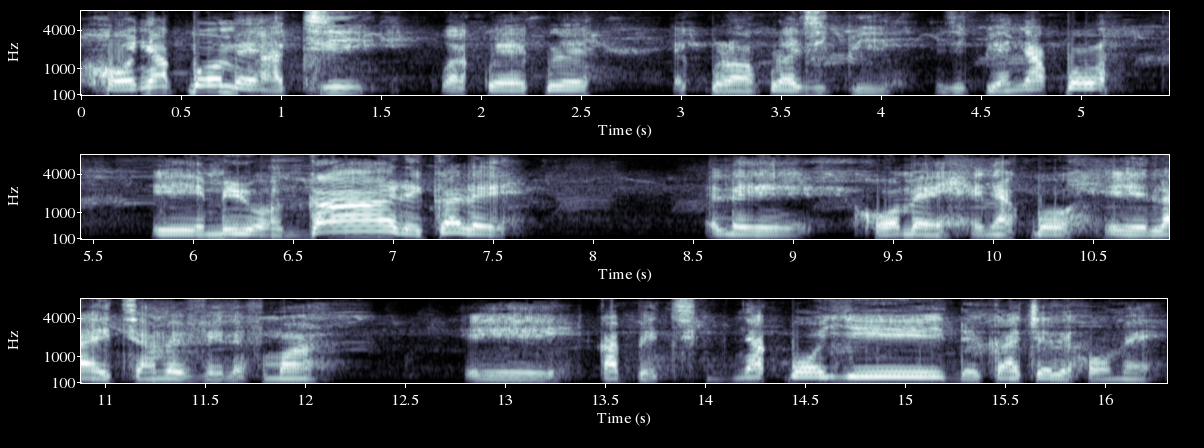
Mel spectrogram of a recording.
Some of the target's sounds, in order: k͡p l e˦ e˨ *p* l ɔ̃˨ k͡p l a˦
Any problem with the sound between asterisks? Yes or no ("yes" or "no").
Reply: yes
